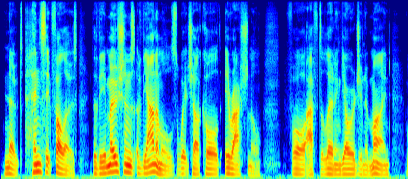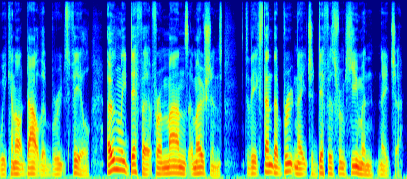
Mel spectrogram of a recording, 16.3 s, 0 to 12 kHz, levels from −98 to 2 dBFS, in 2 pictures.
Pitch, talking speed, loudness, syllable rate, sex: 105 Hz, 150 wpm, -20 LUFS, 4.1 syllables/s, male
